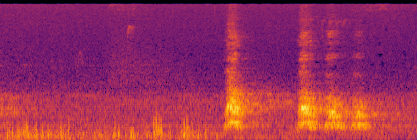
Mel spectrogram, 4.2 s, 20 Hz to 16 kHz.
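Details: In Raleigh, North Carolina, on February 15, 2012, a fenced-in dog keeps barking at a neighbouring dog. Soft low noises are followed by three loud, clipped barks in quick succession in the second half, with a quiet rumble underneath.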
